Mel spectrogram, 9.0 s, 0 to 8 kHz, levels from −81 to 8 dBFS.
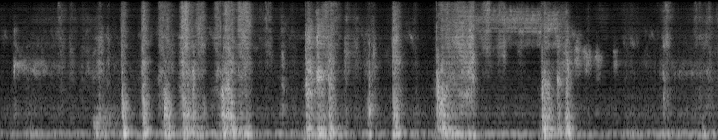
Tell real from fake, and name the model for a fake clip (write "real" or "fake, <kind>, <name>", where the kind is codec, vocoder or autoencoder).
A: fake, vocoder, HiFi-GAN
